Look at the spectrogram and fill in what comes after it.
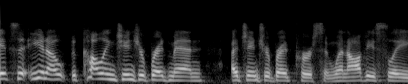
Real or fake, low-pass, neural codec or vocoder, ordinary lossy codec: fake; 7.2 kHz; codec, 24 kHz, 1.2 kbps, DualCodec; Opus, 24 kbps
